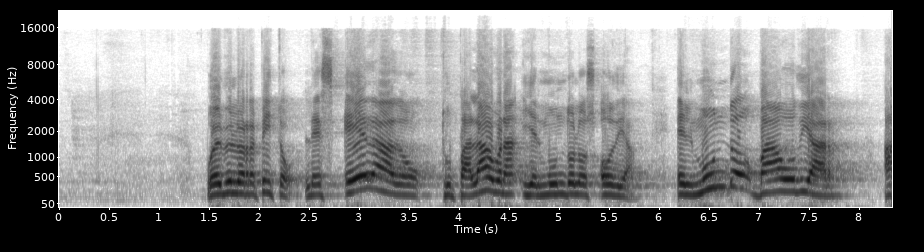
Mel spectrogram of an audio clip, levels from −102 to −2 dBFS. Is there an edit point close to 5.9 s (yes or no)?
no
